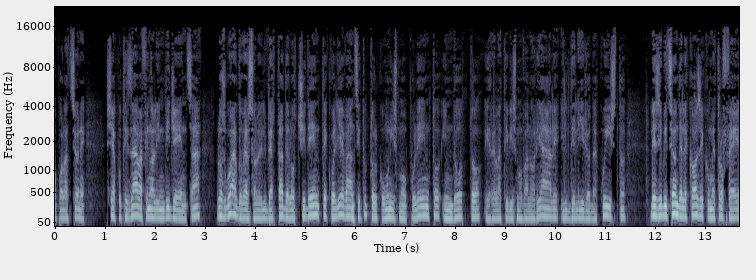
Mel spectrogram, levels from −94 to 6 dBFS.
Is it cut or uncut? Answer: uncut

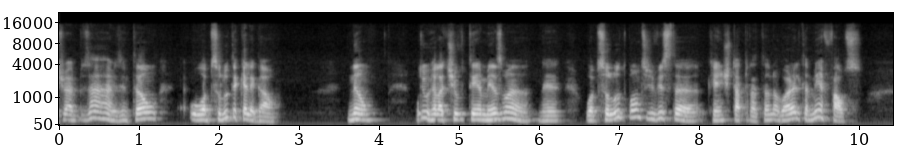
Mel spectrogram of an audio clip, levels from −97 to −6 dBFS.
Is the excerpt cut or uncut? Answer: cut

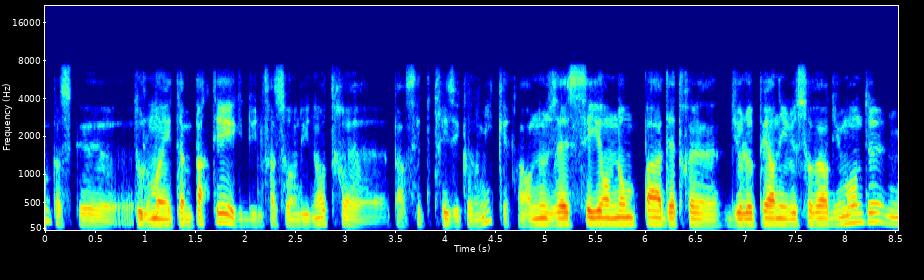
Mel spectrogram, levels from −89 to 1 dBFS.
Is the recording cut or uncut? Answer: uncut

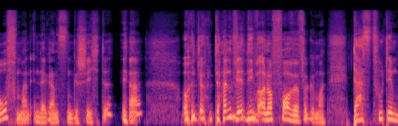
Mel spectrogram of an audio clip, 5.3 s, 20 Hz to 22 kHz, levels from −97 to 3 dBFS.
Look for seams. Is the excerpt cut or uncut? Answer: uncut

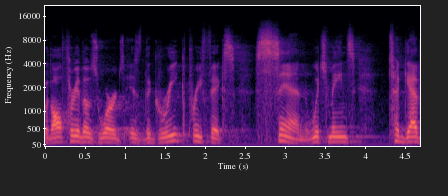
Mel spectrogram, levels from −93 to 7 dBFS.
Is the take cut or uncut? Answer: uncut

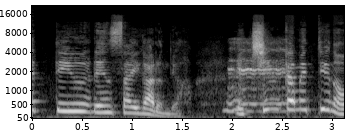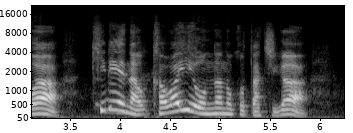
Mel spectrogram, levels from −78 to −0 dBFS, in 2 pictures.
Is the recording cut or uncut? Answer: uncut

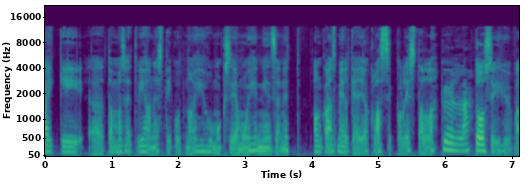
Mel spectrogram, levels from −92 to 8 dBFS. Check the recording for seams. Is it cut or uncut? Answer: uncut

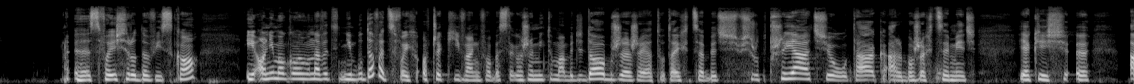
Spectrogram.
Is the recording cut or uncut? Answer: uncut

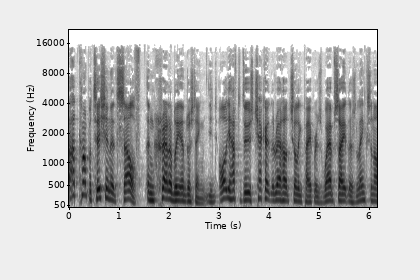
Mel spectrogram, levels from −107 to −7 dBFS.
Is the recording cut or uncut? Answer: uncut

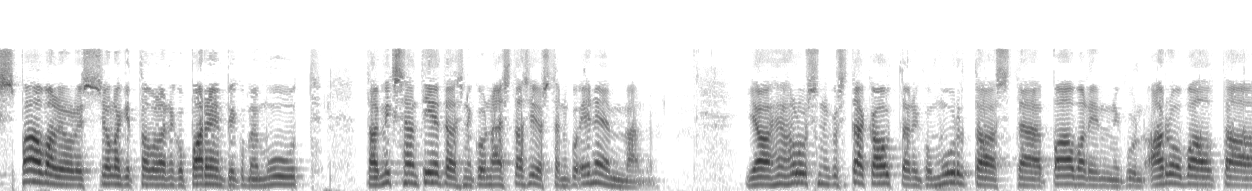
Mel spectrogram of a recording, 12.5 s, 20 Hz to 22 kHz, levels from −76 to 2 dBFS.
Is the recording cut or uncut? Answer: uncut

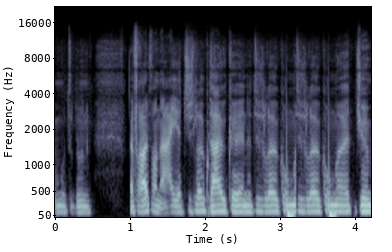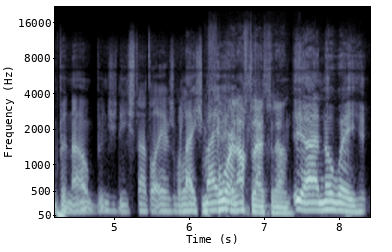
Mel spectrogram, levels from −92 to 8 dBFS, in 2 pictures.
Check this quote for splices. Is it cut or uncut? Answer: cut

